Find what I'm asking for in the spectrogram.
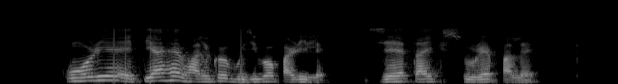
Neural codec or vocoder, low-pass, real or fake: none; 5.4 kHz; real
